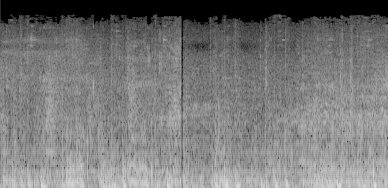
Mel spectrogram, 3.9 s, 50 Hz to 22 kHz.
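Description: A horse in the Red Dead Redemption 2 video game whinnies after being struck while its hooves clop in a quick, uneven rhythm, close and fairly loud throughout.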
